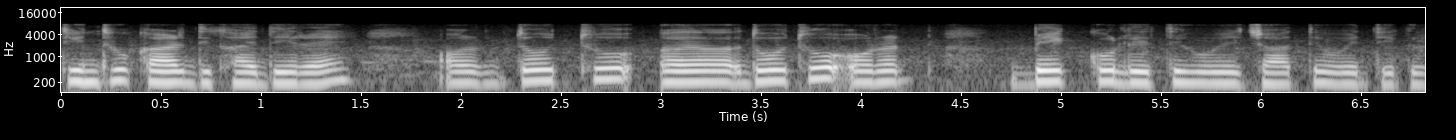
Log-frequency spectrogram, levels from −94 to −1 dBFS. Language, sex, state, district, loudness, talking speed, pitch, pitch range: Hindi, female, Arunachal Pradesh, Papum Pare, -17 LUFS, 175 wpm, 200 Hz, 185-210 Hz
